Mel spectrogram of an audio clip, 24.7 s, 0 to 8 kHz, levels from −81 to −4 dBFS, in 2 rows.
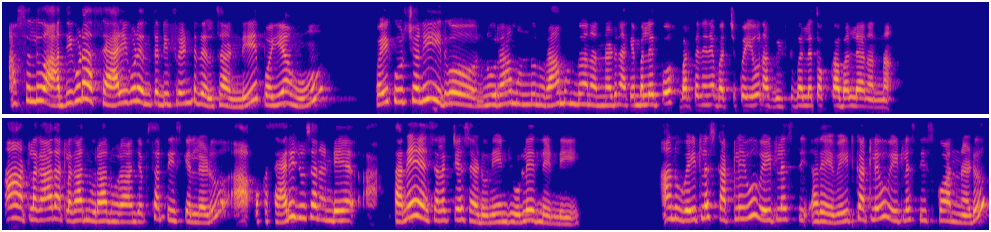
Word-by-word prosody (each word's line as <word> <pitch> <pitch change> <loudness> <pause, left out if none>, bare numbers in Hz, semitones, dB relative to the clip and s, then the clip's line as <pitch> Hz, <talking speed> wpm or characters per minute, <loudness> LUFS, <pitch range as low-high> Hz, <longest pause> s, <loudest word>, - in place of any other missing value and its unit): అసలు 360 0 0 0.2
అది 240 +5 +2
గూడా 405 +3 +5 0.2
సారీ 260 +2 +5
గూడా 350 0 +5
ఎంత 275 +2 -2
డిఫరెంట్ 290 +4 -3
దెలుసా 220 +1 0
అండి. 205 +6 -2 0.2
పోయాము 250 -3 0 0.9
పోయి 285 +5 +2
కూర్చొని 345 +3 +2
ఇదిగో 295 0 +3 0.4
నువ్వు 260 +1 -1
రా 280 - 0
ముందు, 270 -1 -7
నువ్వు 245 -2 -3
రా 260 - +1
ముందు 285 -2 -6
అని 260 - 0
అన్నాడు 240 +2 -2
నాకేం 245 0 -3
బలే 265 +1 +2
కొ 295 - +7 0.2
భర్త్ 230 +2 +1
డేనే 255 0 -4
మర్చిపోయావు 255 -7 -3
నాకు 235 -3 -1
గిఫ్ట్ 215 +2 -14
బల్లే 240 0 +1
తొక్కా 235 0 +2
బల్లె 225 0 +2
అనన్నా. 195 -2 -4 1.4
ఆ! - - +3
అట్లా 295 -1 -1
గాదు 300 +2 +2
అట్లా 260 -3 -2
గాదు. 270 0 +3
నువ్వు 250 -2 -4
రా - - +6
నువ్వు 235 -1 -4
రా - - +2
అని 225 +1 -4
జెప్పెసని 295 +9 -6
తీసుకెళ్ళాడు. 225 -5 -2 0.3
ఆహ్, - - 0
ఒక 245 0 -11
సారీ 230 +12 +4
జూసానండి 300 -6 +1 0.4
ఆహ్, - - -14 0.2
తనే 320 +11 +6 0.3
సెలెక్ట్ 265 +1 -3
చేసాడు. 250 -7 +1
నేను 230 +1 -3
జూడలేదు 245 +4 +1
లెండి. 180 -3 -5 1.2
ఆ! - - +3
నువ్వు 285 -3 -3
weight 285 +4 +2
less 330 0 +3
కట్టలేవు. 300 +5 -1
Weight 275 0 +2
less 295 0 -3
the - - -9
అదే 245 0 +1 0.2
వెయిట్ 245 +3 -3
కట్టలేవు 295 +4 0
వెయిట్ 260 0 -4
లెస్ 275 0 -4
తీసుకో 265 0 -7
అన్నాడు. 210 -2 -1
265 Hz, 175 wpm, -23 LUFS, 235-295 Hz, 1.4 s, కొ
